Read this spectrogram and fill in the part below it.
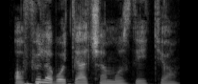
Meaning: to turn a deaf ear, not respond, ignore a request, give no answer
- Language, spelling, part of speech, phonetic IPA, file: Hungarian, a füle botját sem mozdítja, verb, [ɒ ˈfylɛ ˈbocːaːt ʃɛm ˈmozdiːcːɒ], Hu-a füle botját sem mozdítja.ogg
